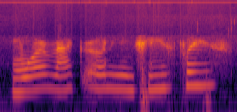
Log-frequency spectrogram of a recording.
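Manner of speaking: keen, hungry, eager little voice with zest. Reading the line again after a note to add zest, hungry and eager. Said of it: "like you're hungry and you want that scoop".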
